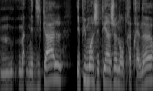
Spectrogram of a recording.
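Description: A man's fairly high, dark, mellow voice with lively intonation, against a quiet background. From DR Congo (Kinshasa); DR Congo. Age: 30s. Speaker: entrepreneur and amputee sharing his story; guest. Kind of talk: testimony. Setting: studio. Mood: earnest, at times smiling. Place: studio. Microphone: lapel.

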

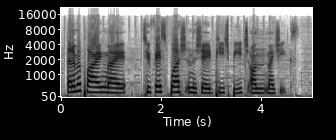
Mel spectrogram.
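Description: With music in the background, a woman of medium pitch speaks at a moderate pace. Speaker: beauty vlogger. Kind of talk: makeup tutorial voiceover.

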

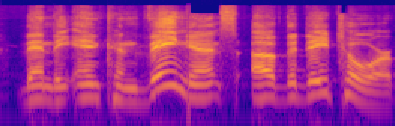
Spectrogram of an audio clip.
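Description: A man speaks in a bright, sharp tone. The background is quiet. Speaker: preacher. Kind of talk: sermon. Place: church.

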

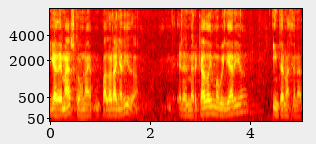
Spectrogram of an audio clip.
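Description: A man speaks at a moderate pace. He leaves long, frequent pauses. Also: ordinary pitch variation. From Spain. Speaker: entrepreneur and book author. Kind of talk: formal speech. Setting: stage with audience. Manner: formal. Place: hall. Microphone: podium.

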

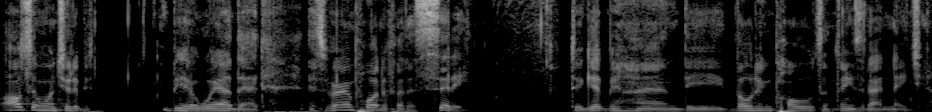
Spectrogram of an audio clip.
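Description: Room echo is audible as a man talks at a fairly quick pace. His pitch is medium, with ordinary variation. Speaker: imam and public commenter. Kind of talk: public comment at city council. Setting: city council meeting. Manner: fast.

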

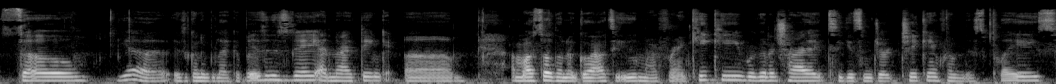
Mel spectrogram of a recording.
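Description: Light noise sits in the background while a woman speaks at a moderate pace. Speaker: vlogger. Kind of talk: casual vlog chat. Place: home room. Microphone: phone near.

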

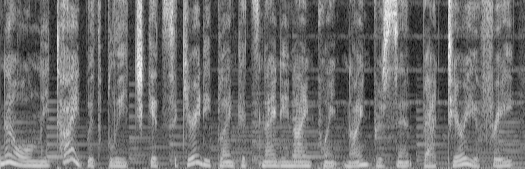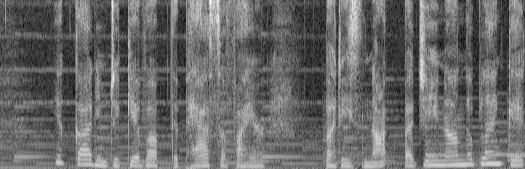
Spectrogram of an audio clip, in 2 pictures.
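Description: With music in the background, a woman talks at a moderate pace and very even loudness. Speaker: voice actor. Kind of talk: TV commercial read.

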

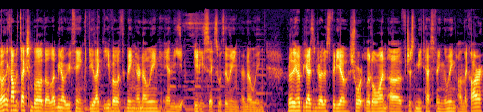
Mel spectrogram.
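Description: Music plays faintly behind a man talking at a very fast pace. His pitch varies in an ordinary way. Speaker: car vlogger. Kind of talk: casual vlog chat. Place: home room. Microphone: phone near.

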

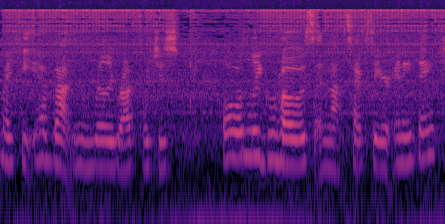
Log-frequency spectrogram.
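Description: A woman speaks with noticeable background noise. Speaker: vlogger. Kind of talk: casual vlog chat. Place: home room. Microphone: webcam.

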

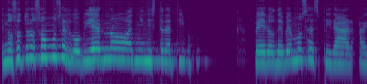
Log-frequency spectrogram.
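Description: With a Mexico City accent, a woman talks at a fairly slow pace in a dark, mellow tone, with ordinary pitch variation against a quiet background. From Mexico City (Iztapalapa). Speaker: government official; panelist. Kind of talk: political speech. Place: hall. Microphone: handheld.

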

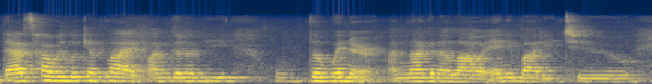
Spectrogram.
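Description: A woman with a Lithuanian accent speaks at a fairly low pitch in a slightly mellow tone, with little pitch movement and audible room echo.

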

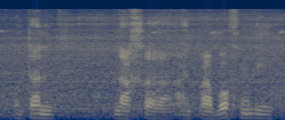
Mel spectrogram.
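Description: There is noticeable background noise behind a man speaking. He talks at a moderate pace, and the sound is dry with no echo. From Germany. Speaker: retired factory worker; interviewee. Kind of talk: interview. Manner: halting. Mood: calm, reflective.

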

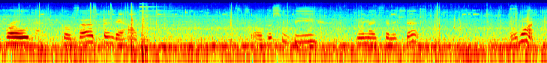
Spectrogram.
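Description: Long, frequent pauses break up fairly slow speech under loud background noise. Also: woman. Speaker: vlogger riding her bike for exercise. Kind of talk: casual vlog chat. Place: bicycle. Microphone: phone near.

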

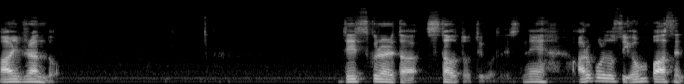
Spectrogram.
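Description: The pace is moderate. Pitch moves in an ordinary way. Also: man. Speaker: drinking vlogger. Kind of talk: product review commentary. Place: home room.

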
